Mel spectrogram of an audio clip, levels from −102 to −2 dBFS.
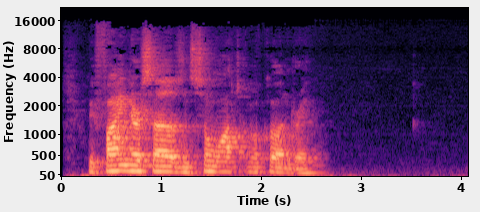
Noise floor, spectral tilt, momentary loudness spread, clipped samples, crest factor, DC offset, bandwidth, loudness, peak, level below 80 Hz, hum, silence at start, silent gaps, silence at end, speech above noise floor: -60 dBFS; -6 dB/octave; 14 LU; under 0.1%; 20 dB; under 0.1%; 14.5 kHz; -19 LUFS; -2 dBFS; -50 dBFS; none; 0.2 s; none; 1.45 s; 41 dB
